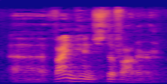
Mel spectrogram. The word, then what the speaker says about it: Weihenstephaner: I'll pronounce it correctly again, but I'm sure I'm going to get, chastised for that. Weihenstephaner, original premium lager.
